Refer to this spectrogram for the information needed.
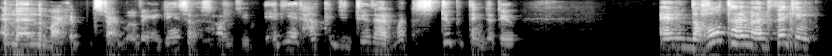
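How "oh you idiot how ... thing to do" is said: mock-upset angry tone, quieter. Retelling how a trader scolded himself as the market moved against him, mock-upset self-scolding. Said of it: "he's getting all bent out of shape".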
